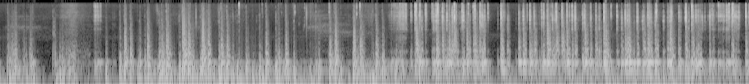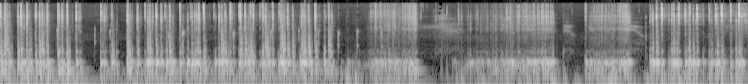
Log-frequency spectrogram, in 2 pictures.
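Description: Long nails on both hands scratch and tap the bare black metal mesh grille of a condenser microphone, over its hollow capsule housing. The result is a dense, continuous stream of boomy, low-heavy scratching and rapid tapping with a steady low drone underneath. A few brief near-silent gaps break it up.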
